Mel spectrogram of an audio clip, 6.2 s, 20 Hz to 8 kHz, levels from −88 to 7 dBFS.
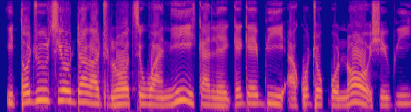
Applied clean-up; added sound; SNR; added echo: none; none; none; none.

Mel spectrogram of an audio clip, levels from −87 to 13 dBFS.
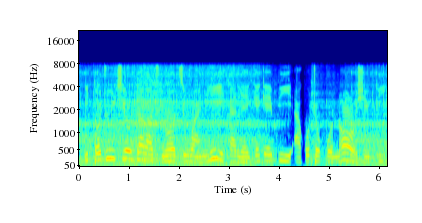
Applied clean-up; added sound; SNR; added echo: none; Engine starting; 5 dB; none.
